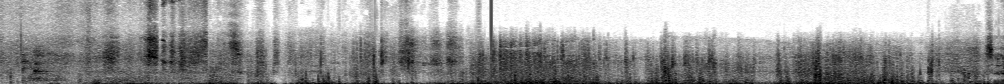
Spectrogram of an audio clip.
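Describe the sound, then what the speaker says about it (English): Strong wind gusting across a mountainside on the Pyg Track up Snowdon in Snowdonia on an evening hike, a loud continuous roar buffeting the microphone throughout with no break. "so the wind's starting to pick up a bit now."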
